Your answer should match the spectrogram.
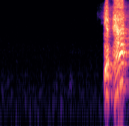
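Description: Near silence, then a woman laughs loudly about a second and a half in.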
